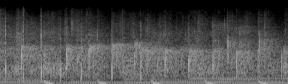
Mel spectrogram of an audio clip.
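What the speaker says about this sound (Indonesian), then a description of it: "Tepuk tangan untuk kita semua." Applause from a classroom group at the close of a lesson discussion, dense, close clapping with sharp individual claps over a steady low hum.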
